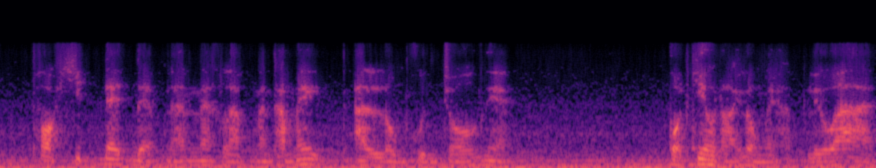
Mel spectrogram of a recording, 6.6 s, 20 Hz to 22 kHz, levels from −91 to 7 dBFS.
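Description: Speech throughout carries heavy Bluetooth LC3 compression, likely from an LE Audio link. Nothing survives above 7.8 kHz, and the upper band sounds breathy and grainy from noise fill rather than simply dull, as a plain low-pass would, which fits roughly 16 kbps with 10 ms frames.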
